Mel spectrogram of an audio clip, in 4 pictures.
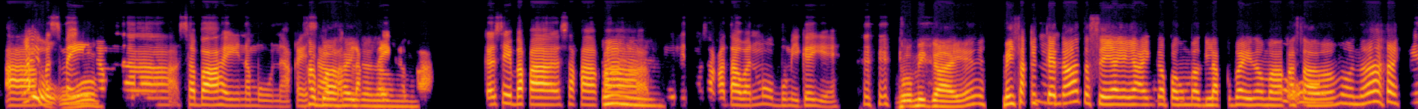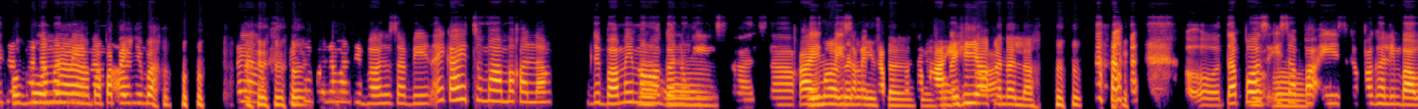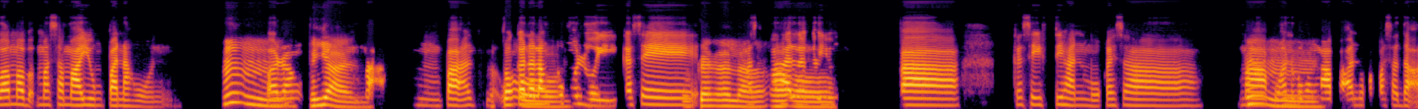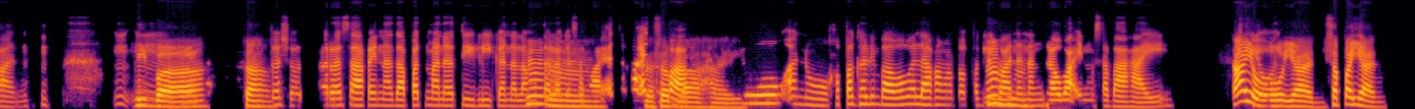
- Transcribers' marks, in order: static; distorted speech; laugh; laugh; laugh; other background noise
- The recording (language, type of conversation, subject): Filipino, unstructured, Alin ang mas masaya: maglakbay o manatili sa bahay?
